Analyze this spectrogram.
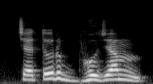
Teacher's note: చతుర్భుజం భూ అనేది మహాప్రాణం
